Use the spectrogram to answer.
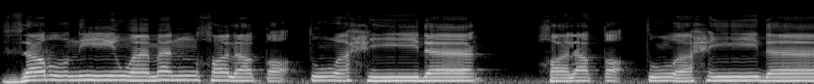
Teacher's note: di sini ada huruf qaf yang sukun, tetap dia harus ada qalqalahnya, walaupun bukan di akhir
